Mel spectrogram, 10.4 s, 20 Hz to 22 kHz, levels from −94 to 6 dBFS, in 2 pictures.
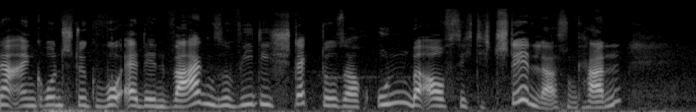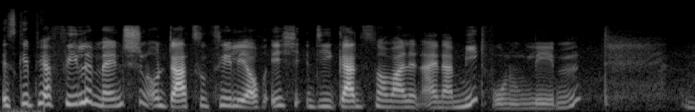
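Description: At 5.55 s the sound abruptly narrows and stays that way to the end, with no gap at the change. Everything above 8.3 kHz disappears, the tone turns duller, the level shifts by about 5 dB, and a faint new background noise appears well beneath the signal. The likely cause is an input switched to a poorer device mid-recording. On a spectrogram the upper band is cut off sharply at 5.55 s, and the waveform envelope steps to a new level there.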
